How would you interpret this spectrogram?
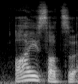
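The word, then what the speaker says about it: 挨拶: in that sense, but aisatsu has the accent on the first mora. So if I said aisatsu, greetings, as a question, it would be aisatsu. So it would start high, go low, and then there would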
